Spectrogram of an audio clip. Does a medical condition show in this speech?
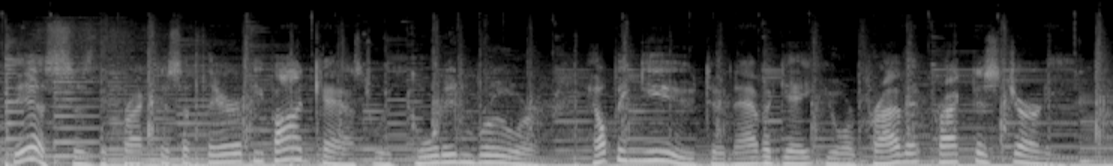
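No.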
